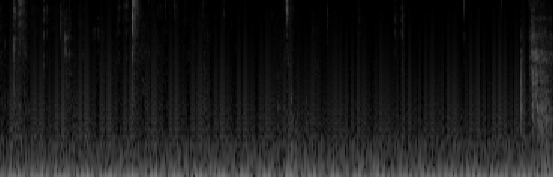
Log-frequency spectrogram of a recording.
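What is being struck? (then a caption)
Large ice block. Long nails tap and scratch the sides and top of a large, solid, dome-shaped ice block resting on a towel. Short, bright clicks and scratchy strokes come at an uneven pace over a constant low rumble.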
